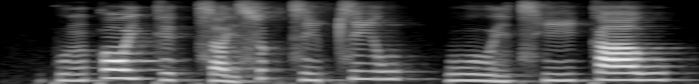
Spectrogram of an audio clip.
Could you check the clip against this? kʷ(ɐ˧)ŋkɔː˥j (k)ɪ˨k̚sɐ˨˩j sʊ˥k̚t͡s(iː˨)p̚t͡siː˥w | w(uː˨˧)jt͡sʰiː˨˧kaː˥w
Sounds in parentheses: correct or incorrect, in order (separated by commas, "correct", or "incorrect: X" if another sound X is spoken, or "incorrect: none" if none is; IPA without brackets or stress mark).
incorrect: ɐ˨˧, correct, correct, incorrect: uː˨˩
